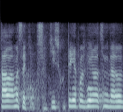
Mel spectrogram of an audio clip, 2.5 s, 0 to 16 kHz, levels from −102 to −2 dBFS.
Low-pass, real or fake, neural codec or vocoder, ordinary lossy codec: 7.2 kHz; fake; codec, 16 kHz, 1 kbps, FunCodec, trained on Chinese and English, 50 frames a second; AAC, 48 kbps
